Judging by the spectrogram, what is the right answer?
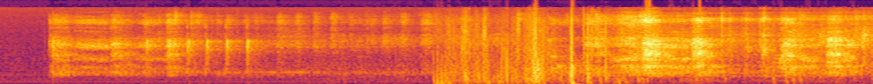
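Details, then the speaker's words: Labrador with laryngeal paralysis, excited and sniffing for treats: harsh noisy stridor on both inspiration and expiration. "now this dog has both inspiratory and expiratory strider and it's a labrador"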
